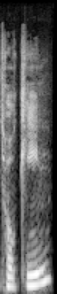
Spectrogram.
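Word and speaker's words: Tolkien: by um Jr tolken I've heard his name pronounced a bunch of different ways but from what I gather that sounds closer to what pronounced it was tolken let's talk first about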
